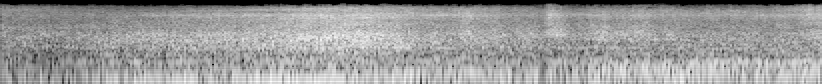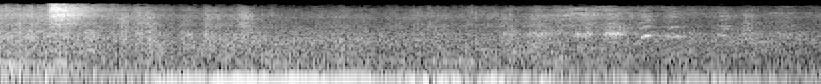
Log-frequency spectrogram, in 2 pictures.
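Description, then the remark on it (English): Steady, dense road traffic rumbles at the Dahlem Science and Research Campus, with cars and heavier vehicles passing continuously and a brief hiss like an air brake partway through. No one speaks. “It really does look so different, and the cars, total madness.”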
